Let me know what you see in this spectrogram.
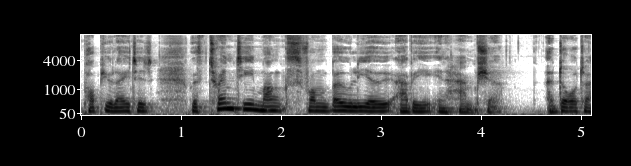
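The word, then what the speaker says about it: Beaulieu: plans of hailes and bolo which um let me admit it right here is locally pronounced buy and put them on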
